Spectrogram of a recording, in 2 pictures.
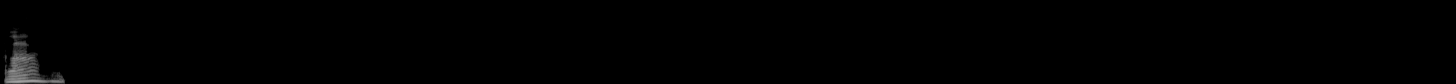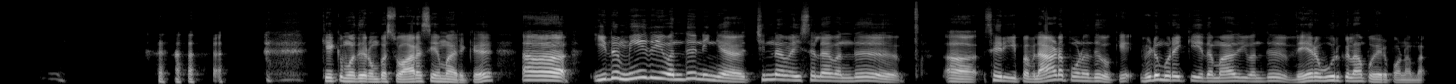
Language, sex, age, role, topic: Tamil, male, 30-34, host, பள்ளிக்காலத்தில் நீங்கள் பள்ளிக்கு வெளியே அனுபவித்த பிடித்தமான நினைவு எது?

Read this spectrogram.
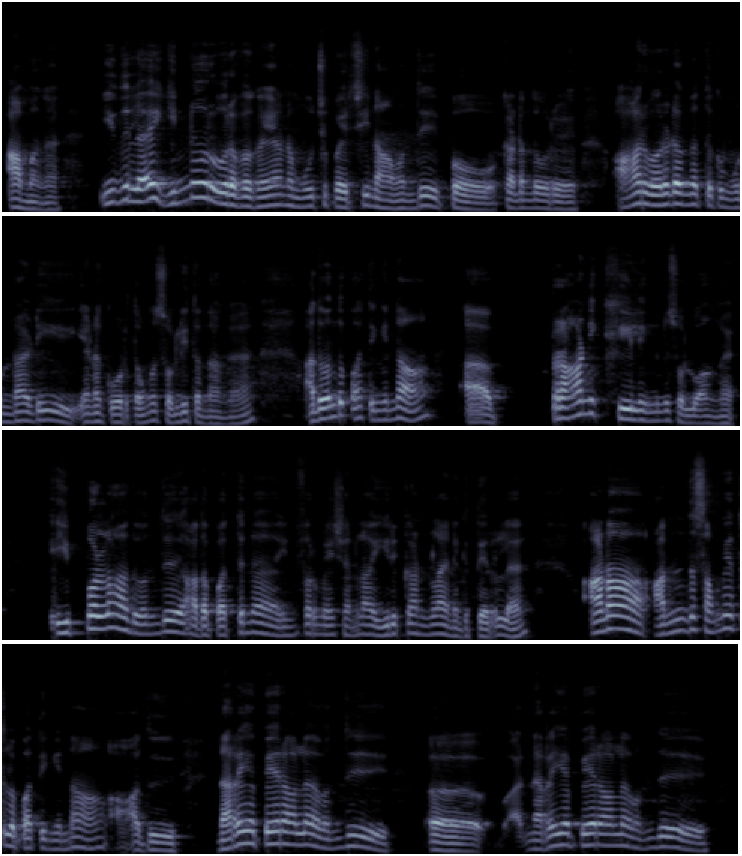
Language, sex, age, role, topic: Tamil, male, 25-29, guest, மூச்சுப் பயிற்சி அல்லது தியானம் உங்களுக்கு எப்படி பயன் தருகிறது?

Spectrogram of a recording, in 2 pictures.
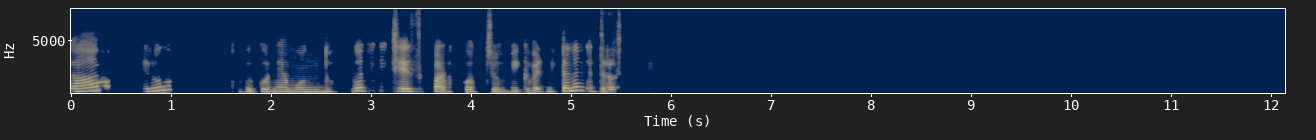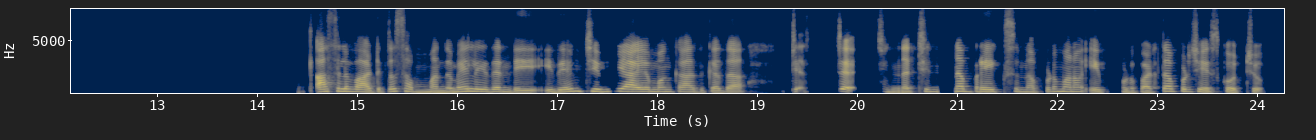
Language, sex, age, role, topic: Telugu, female, 25-29, guest, శ్వాస వ్యాయామాలు మీకు ఏ విధంగా సహాయపడతాయి?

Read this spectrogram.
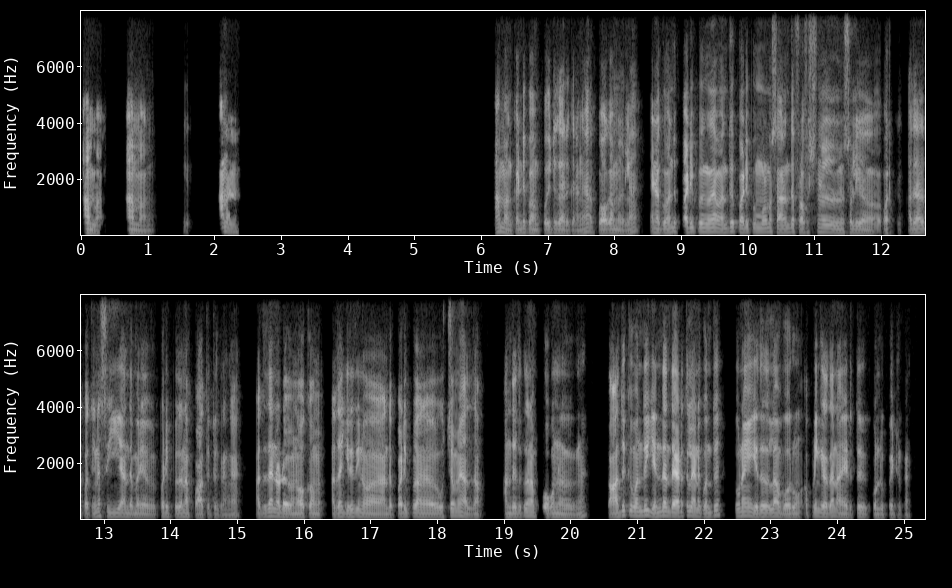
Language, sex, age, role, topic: Tamil, male, 35-39, guest, ஒரு வேலைக்குள் உண்மையான நோக்கம் இருக்கிறதா என்று நீங்கள் எப்படித் தெரிந்துகொள்கிறீர்கள்?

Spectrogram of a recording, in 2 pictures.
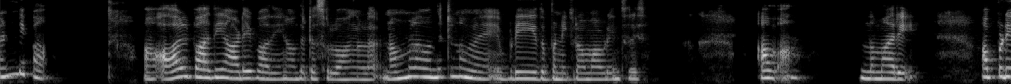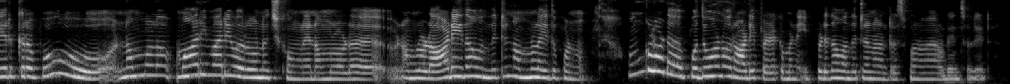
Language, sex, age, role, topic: Tamil, female, 35-39, host, உங்கள் சுய பராமரிப்பு பழக்கம் என்ன?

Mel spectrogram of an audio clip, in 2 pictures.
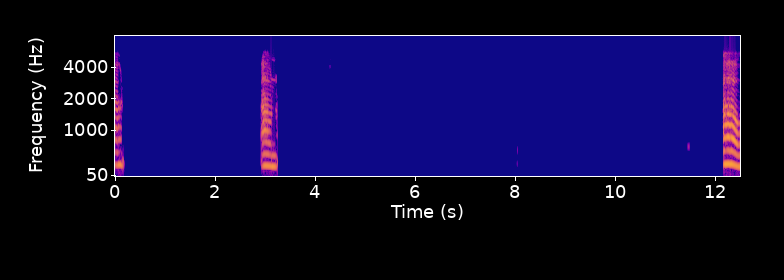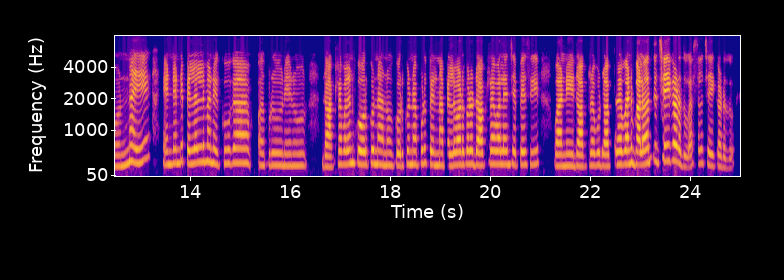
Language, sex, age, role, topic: Telugu, female, 30-34, guest, పిల్లలను పెంచడంలో మీరు పాటించే ప్రధాన సూత్రాలు ఏమిటి?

